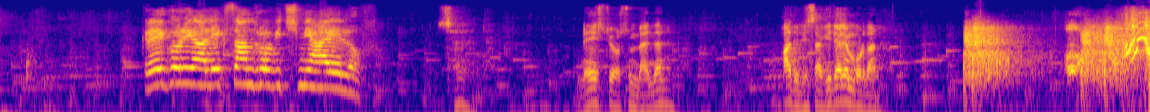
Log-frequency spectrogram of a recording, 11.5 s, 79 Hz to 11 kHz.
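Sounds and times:
speech: 0:01.4 - 0:03.7, 0:04.4 - 0:04.8, 0:05.8 - 0:06.9, 0:07.8 - 0:09.0
gunshot sound effect in a radio drama: 0:09.6 - 0:11.4.

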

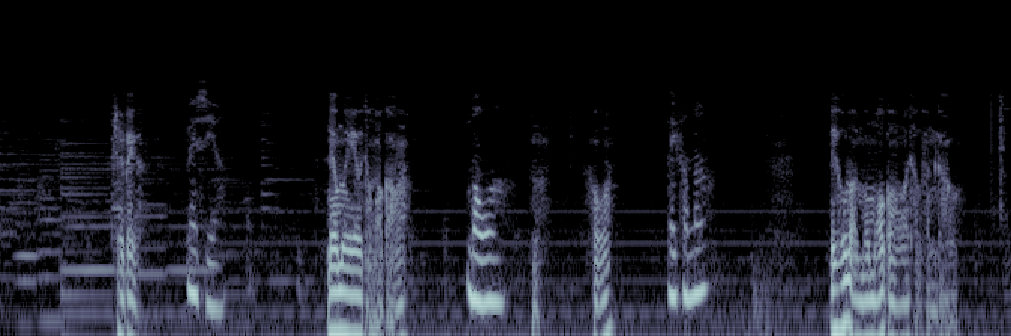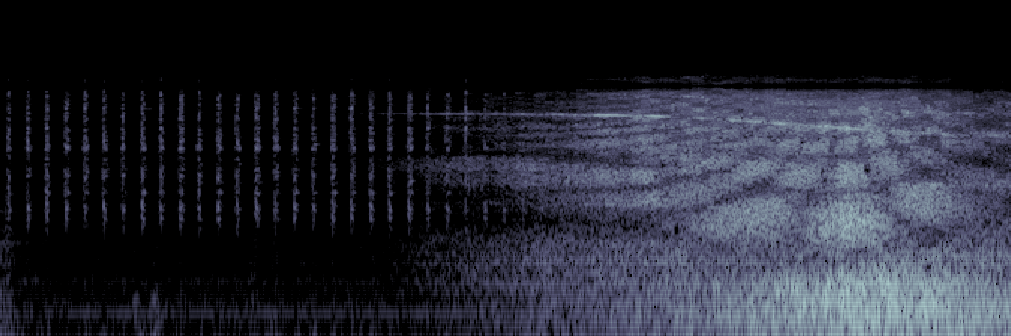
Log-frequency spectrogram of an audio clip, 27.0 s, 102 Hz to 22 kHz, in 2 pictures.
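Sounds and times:
speech: 0:01.6 - 0:03.1, 0:04.4 - 0:05.5, 0:06.2 - 0:07.3, 0:07.9 - 0:08.2, 0:08.9 - 0:09.5, 0:11.1 - 0:12.8
steady even ticking: 0:13.2 - 0:20.4
jet engine roar of an airplane taking off: 0:19.0 - 0:26.9.

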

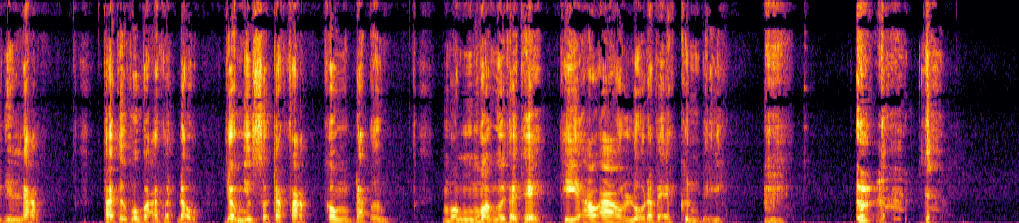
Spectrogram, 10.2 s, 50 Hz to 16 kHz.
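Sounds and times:
speech: 0:00.0 - 0:08.0, 0:08.6 - 0:09.4
ailing emperor coughing violently and dryly, coughing up blood: 0:07.6 - 0:08.0, 0:08.6 - 0:09.6.

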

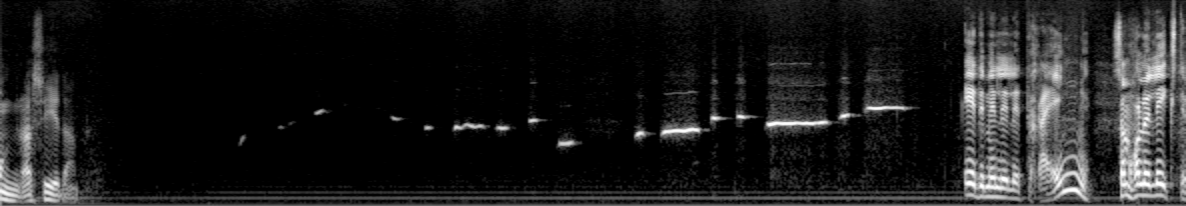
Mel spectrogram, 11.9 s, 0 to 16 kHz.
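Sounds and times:
speech: 0:00.0 - 0:00.9, 0:09.6 - 0:11.8
faint steady low hum: 0:00.0 - 0:11.8
man whistling a lively tune: 0:02.4 - 0:09.2.

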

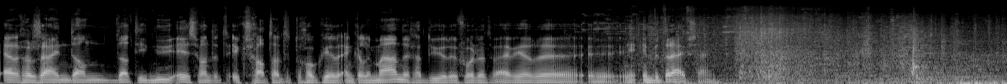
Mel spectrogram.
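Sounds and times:
speech: 0:00.0 - 0:07.7
large metal-cutting machine shearing scrap iron fed by a crane: 0:07.2 - 0:10.0.

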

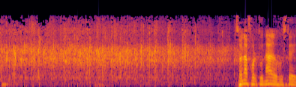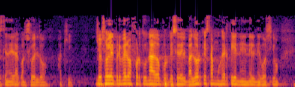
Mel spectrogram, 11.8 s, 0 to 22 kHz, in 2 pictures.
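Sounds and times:
audience applause at a business event: 0:00.0 - 0:05.1
speech: 0:04.8 - 0:11.8.

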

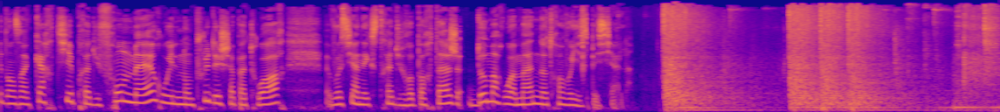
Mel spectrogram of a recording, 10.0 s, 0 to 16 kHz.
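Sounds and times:
speech: 0:00.0 - 0:07.1
sniper gunshots in a battle in an urban district near a seafront: 0:06.6 - 0:09.1.

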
